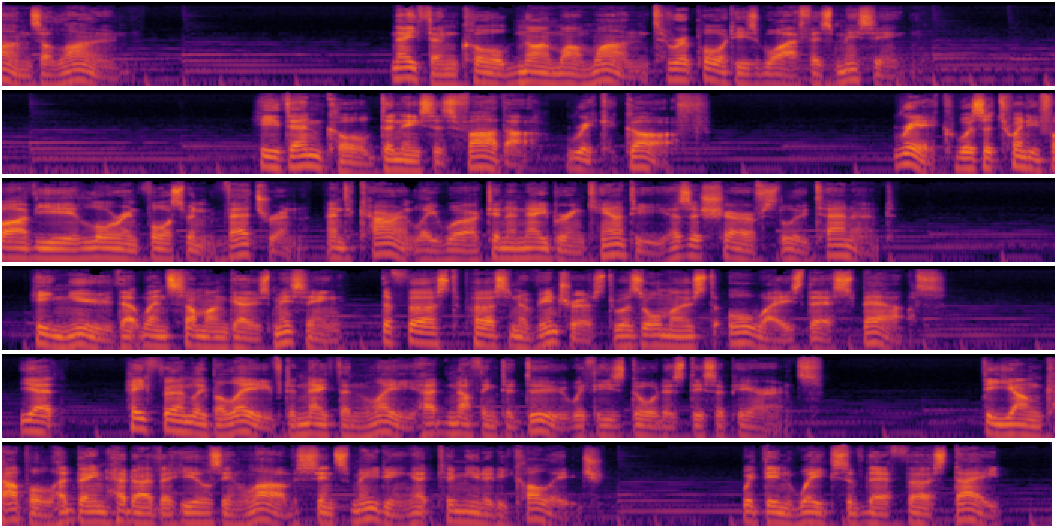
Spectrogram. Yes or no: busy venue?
no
